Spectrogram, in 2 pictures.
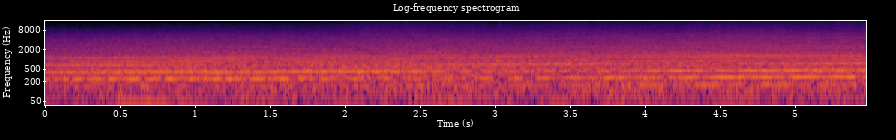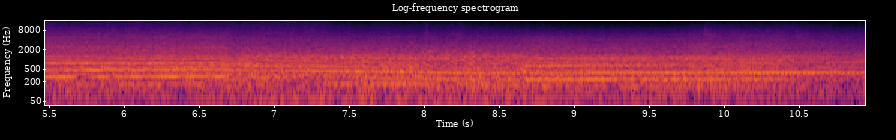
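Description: Race car engine in the NASCAR 25 video game at Iowa Speedway, a loud steady drone held at high revs throughout, with a brief dip and pitch shift partway as the car lifts and reaccelerates.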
